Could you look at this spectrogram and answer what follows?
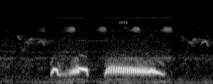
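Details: Spotted dove calling to rivals, a recording used as a lure and for training: a short hooting note rising to a brief coo, then a longer, steady, slightly vibrating coo fading down at the end, with faint high chirps behind.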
